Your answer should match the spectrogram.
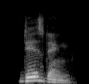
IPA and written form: dɪsˈdeɪn (disdain)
